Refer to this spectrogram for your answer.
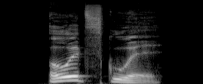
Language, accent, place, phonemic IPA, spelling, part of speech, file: German, Germany, Berlin, /ˈɔʊ̯ldskuːl/, oldschool, adjective, De-oldschool.ogg
- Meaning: old school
